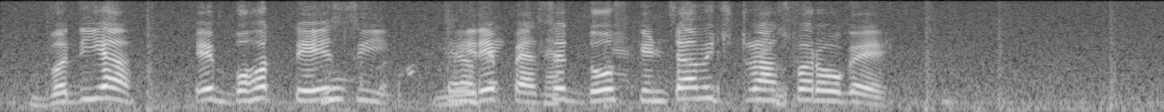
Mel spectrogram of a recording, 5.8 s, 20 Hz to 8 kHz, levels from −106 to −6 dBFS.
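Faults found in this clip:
Speech dips out in chunks, 1.72–2.17 s and 2.41–4.7 s, dropping by roughly 35–40 dB: likely speech suppressed in double talk, the echo canceller ducking near-end speech while far end talks.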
